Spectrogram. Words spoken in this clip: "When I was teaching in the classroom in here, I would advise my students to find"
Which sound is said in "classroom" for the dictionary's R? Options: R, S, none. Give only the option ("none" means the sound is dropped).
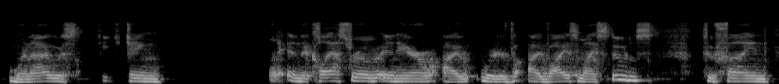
R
